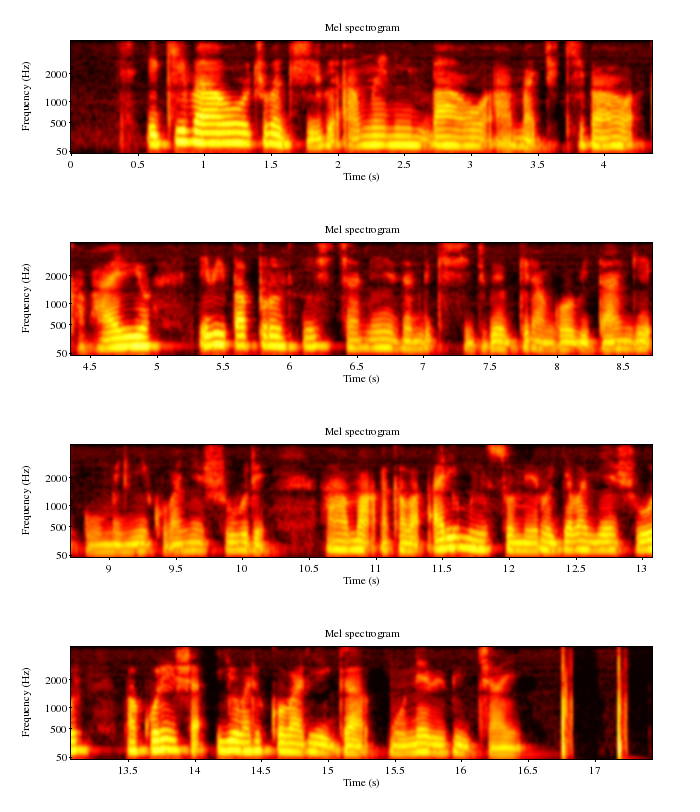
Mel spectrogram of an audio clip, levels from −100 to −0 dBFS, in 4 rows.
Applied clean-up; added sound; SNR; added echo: none; none; none; none.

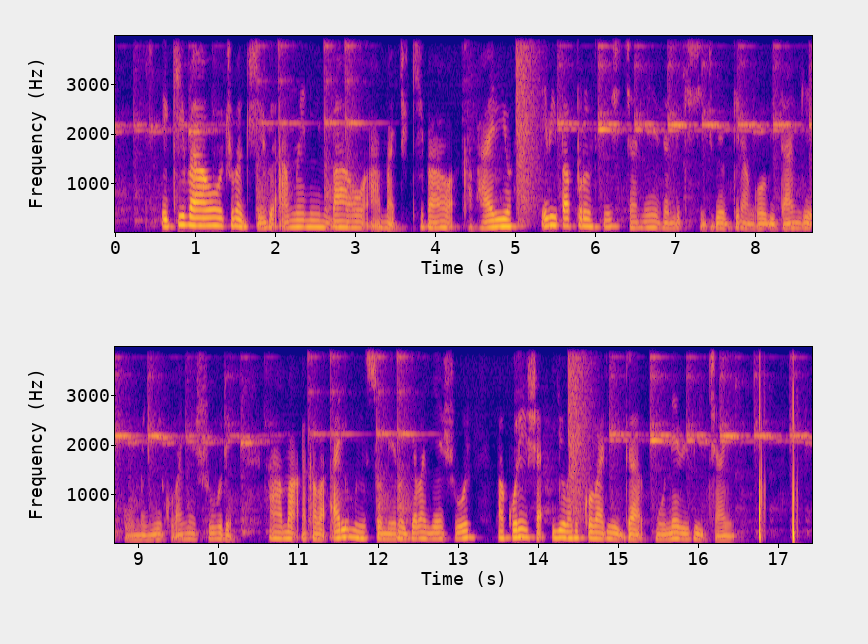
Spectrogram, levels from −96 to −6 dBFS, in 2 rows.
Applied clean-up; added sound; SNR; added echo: none; Liquid; 14 dB; none.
